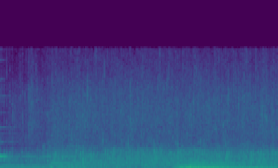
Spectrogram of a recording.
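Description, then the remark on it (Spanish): An audience applauds the Lord with a dense, steady wash of clapping, no voices, while sustained musical tones hum underneath and swell slightly louder toward the end. “Puedes dar un aplauso al Señor.”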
